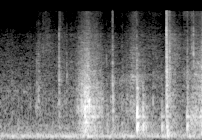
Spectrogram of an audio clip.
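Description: A few light clicks and knocks of plastic cutting plates being handled and slid on the platform of a Big Boss die-cutting machine.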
